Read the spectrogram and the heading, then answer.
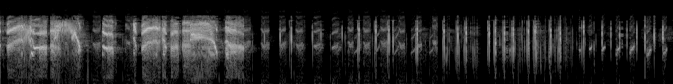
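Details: Swiftlets heard on an Anak Muda lure call recording used to attract the birds. Loud, squawky twittering for two seconds, then softer, quick irregular clicks and chirps.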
